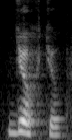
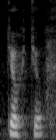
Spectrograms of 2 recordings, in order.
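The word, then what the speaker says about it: дьогтю: кігті нігті легко вогко дьохтю Ви чуєте що я вимовляю х а не г хоча ми пишемо в цих словах г ось транскрипція цих слів кігті нігті легко вогко тьогтю також похідні нігтьовий легкий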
